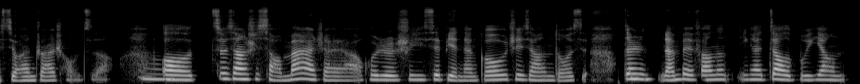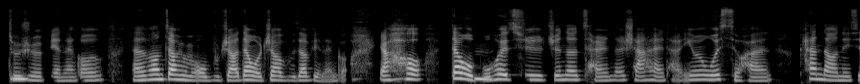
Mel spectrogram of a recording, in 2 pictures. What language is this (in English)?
Chinese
